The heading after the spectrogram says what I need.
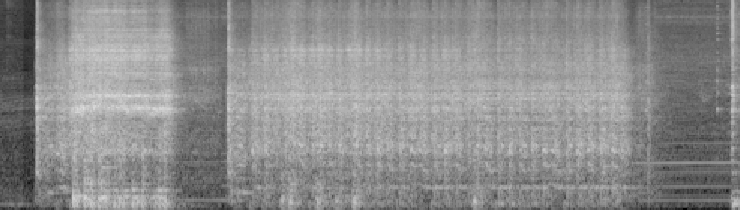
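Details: Starter churns steadily around four beats a second with throttle wide open, engine turning over and puffing but never catching; fuel confirmed present, cranking stops and retries without firing; compression test planned, cause unconfirmed.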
